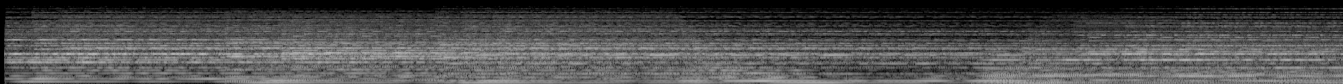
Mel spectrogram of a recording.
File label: Air Waves, E-mu Morpheus; Factory Presets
